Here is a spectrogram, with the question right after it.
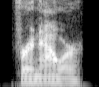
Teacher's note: linking R adding an R sound when a word ending in R is followed by a vowel sound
